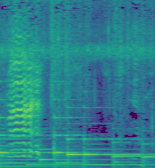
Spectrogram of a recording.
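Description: Gentle piano music with a goat bleating once, a short quavering call near the start.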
